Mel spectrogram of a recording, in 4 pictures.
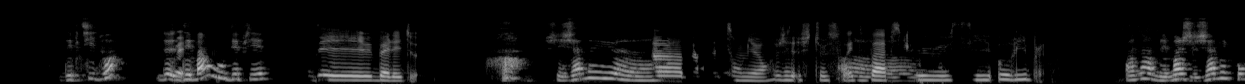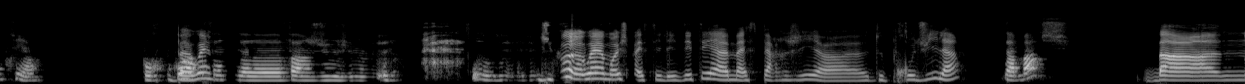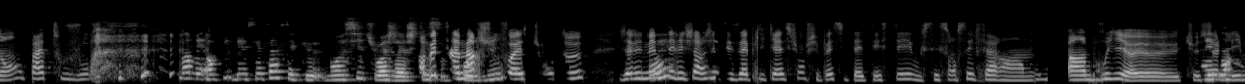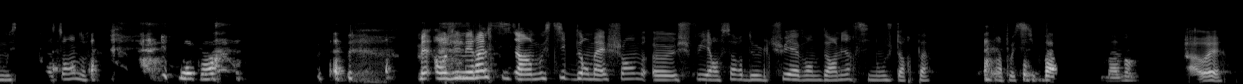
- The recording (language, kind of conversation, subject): French, unstructured, Préférez-vous les soirées d’hiver au coin du feu ou les soirées d’été sous les étoiles ?
- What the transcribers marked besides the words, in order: tapping; drawn out: "Des"; gasp; distorted speech; static; chuckle; drawn out: "Bah"; other background noise; laugh; laughing while speaking: "Mais non, d'accord"; laugh; chuckle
